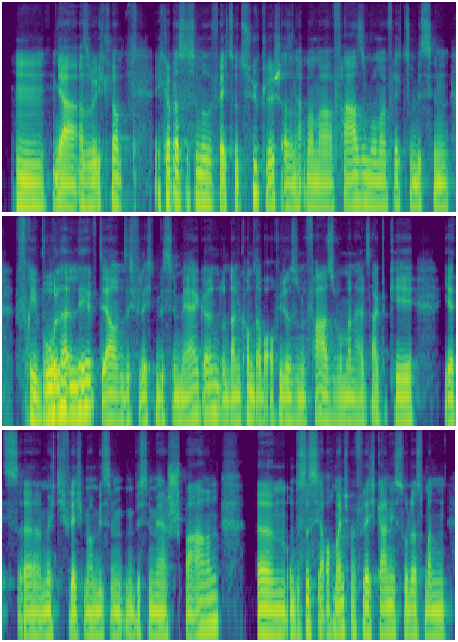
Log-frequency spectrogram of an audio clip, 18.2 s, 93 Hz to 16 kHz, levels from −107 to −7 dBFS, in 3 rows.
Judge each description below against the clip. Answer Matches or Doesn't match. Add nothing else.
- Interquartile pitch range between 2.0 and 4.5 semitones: Doesn't match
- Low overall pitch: Matches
